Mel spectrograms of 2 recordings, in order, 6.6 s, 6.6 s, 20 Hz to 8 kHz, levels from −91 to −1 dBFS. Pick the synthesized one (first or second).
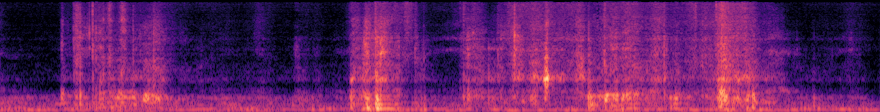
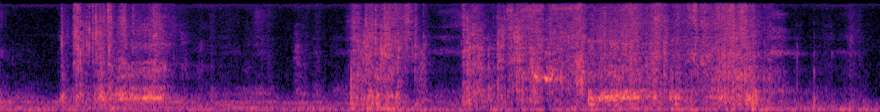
first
